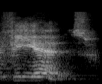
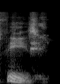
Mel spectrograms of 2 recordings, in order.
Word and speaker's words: Fies: name pronounced fees and FES which do you use fees it's it's German not Spanish so it's fees that works okay we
